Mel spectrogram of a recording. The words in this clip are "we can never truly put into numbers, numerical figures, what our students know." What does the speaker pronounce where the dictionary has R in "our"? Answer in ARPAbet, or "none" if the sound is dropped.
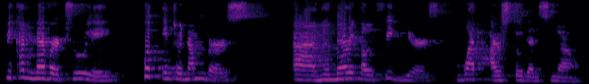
R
